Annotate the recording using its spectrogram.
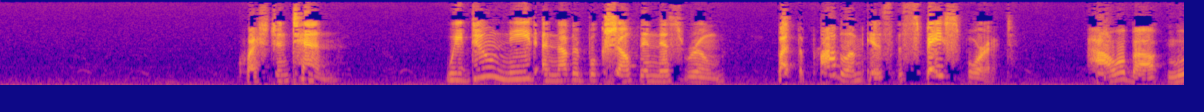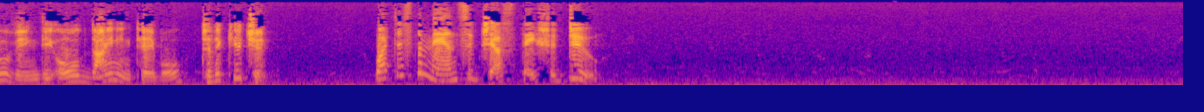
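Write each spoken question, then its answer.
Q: What does the man suggest they should do?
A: Move the old dining table to the kitchen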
